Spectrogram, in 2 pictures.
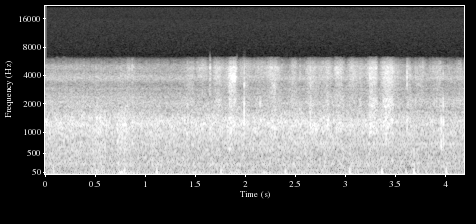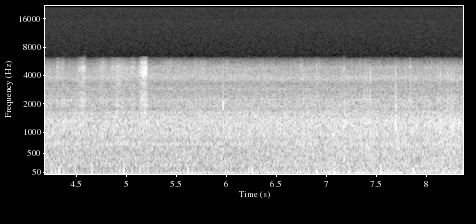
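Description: Steady road and engine noise of a moving car, heard from inside the cabin, with a few short sharp clicks or rattles scattered about two to five seconds in.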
